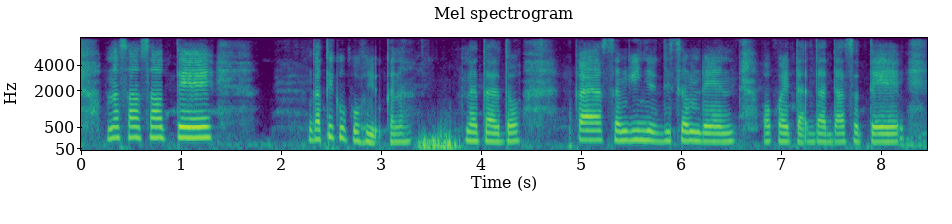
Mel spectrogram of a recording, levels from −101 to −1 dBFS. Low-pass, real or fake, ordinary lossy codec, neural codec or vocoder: none; fake; none; codec, 16 kHz, 4 kbps, FreqCodec, smaller model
